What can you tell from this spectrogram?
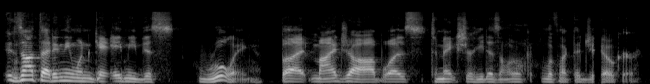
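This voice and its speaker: Speaking in a creaky, slightly bright mid-range voice, this forties-aged guest artist from Texas has a Texan accent. He talks casually in an interview, wandering off course, stalling, and starting sentences over again and again.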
